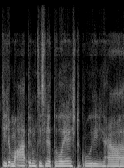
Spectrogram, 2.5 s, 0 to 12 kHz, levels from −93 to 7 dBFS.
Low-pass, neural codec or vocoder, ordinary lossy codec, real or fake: 9.9 kHz; autoencoder, 22.05 kHz, a latent of 192 numbers a frame, VITS, trained on many speakers; Opus, 16 kbps; fake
